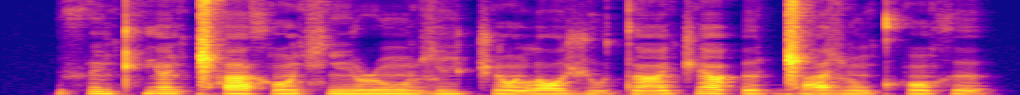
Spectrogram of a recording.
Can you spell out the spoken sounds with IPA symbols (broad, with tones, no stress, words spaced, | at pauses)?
θĩ˧kʰjɛ̃˦ǁʰa˦˨xɔ̃˦ ɕĩ˧ɹũ˦˨ ɮi˧t͡ʃɔ̃˧ lɔ˧ʒu˨ tã˨˦t͡ʃã˦ʔɘ˨˦ɡ͡ǁa˧ ɮũ˧kʰɔ̃˦xɘ˧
